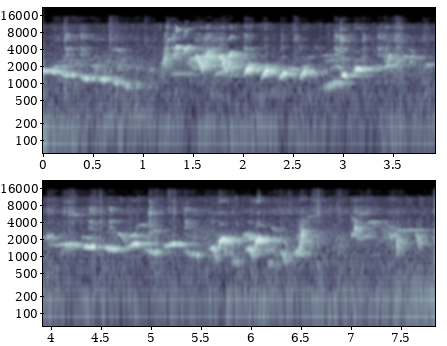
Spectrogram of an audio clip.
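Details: White-rumped shama mating song used to stir breeding desire in a new, not yet producing pair; softer run of whistled, warbling phrases with downward slurs, steady low background hiss.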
